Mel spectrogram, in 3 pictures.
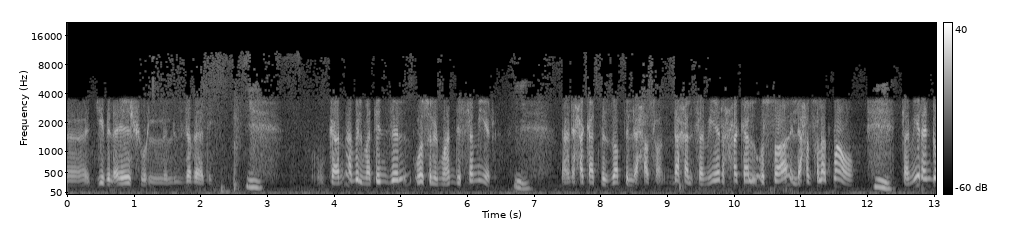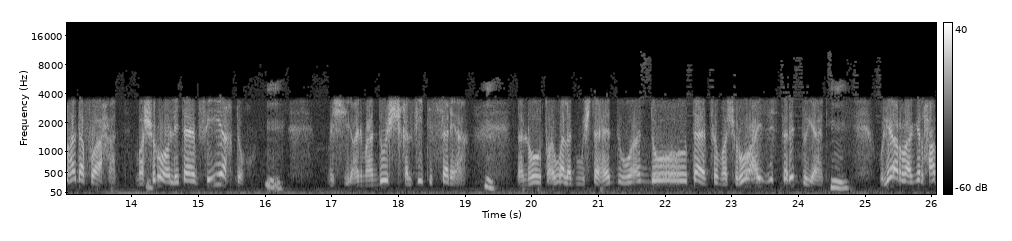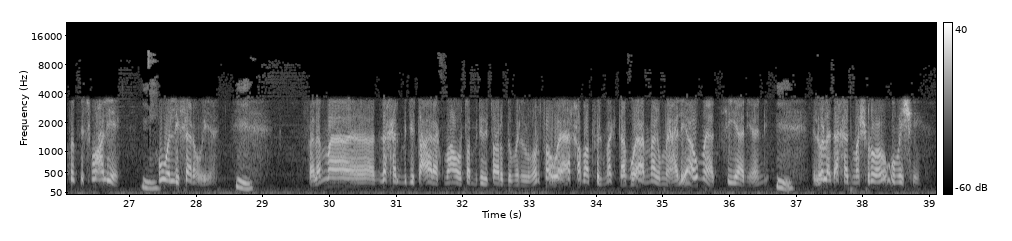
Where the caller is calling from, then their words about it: Cairo, Cairo Governorate, Egypt; من القاهرة.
